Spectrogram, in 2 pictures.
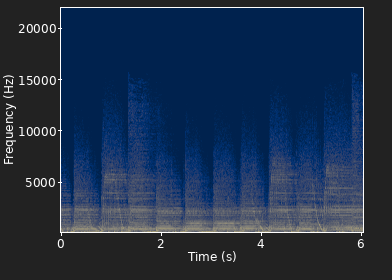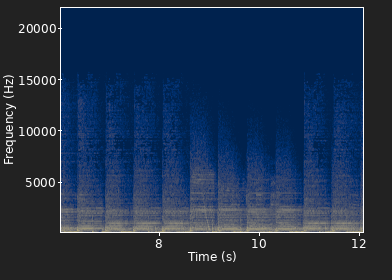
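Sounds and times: bass guitar: 0.0 - 12.0
distorted electric guitar chords: 0.0 - 12.0.

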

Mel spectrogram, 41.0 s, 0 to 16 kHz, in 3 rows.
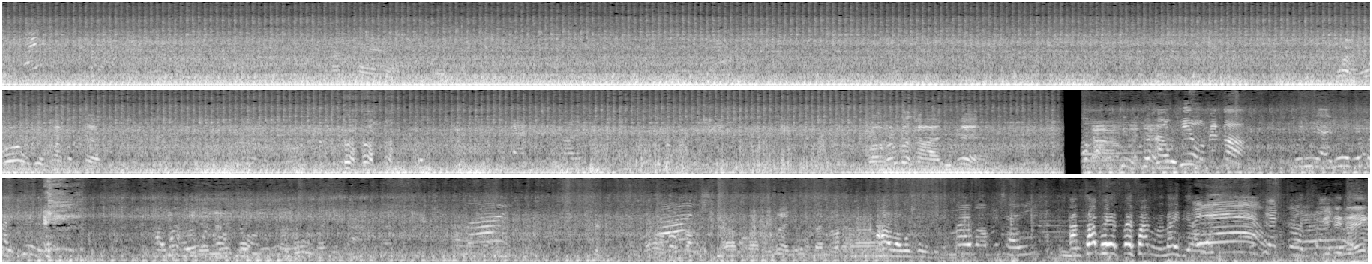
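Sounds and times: voices: 0.0 - 23.6, 24.5 - 41.0
boat engine humming: 0.0 - 41.0.

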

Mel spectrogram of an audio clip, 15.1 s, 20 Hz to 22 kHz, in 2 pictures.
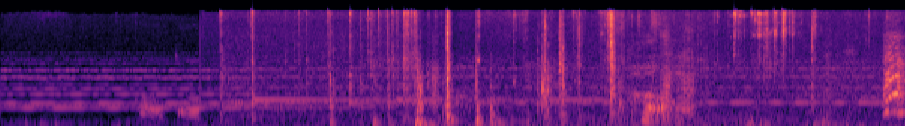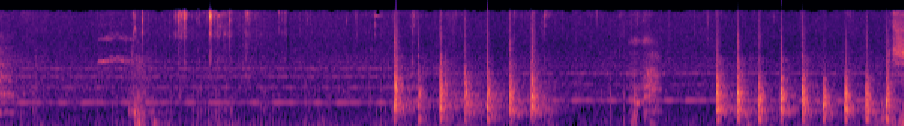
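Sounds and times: background music: 0.0 - 15.0
knocking inside car boot: 10.8 - 12.2, 13.5 - 15.0.

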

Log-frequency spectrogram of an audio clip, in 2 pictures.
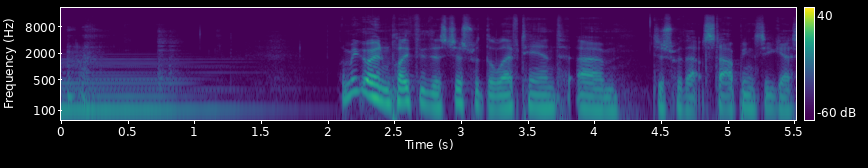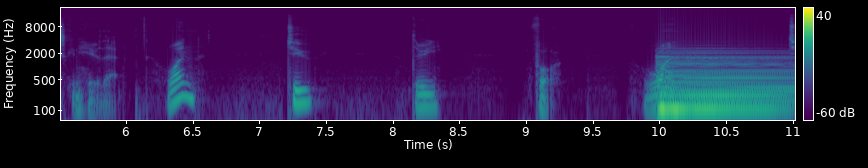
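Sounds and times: low piano notes ringing: 0.0 - 1.3, 9.9 - 11.0.

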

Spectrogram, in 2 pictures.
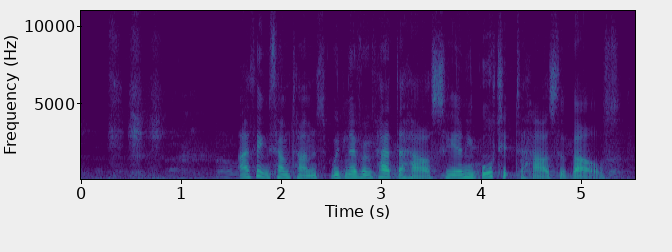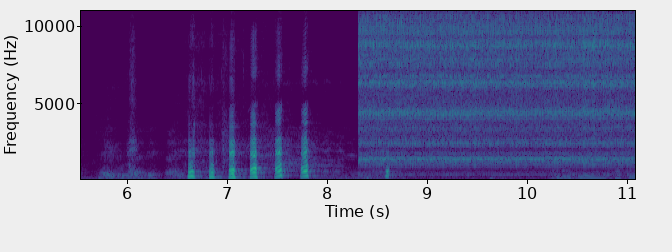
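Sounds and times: high-pitched electrical buzz and hiss: 8.3 - 11.0.

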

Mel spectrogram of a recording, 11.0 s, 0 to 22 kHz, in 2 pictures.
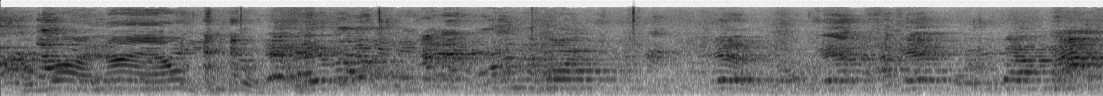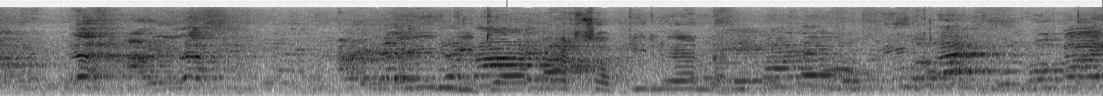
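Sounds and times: actors speaking: 0.0 - 11.0.

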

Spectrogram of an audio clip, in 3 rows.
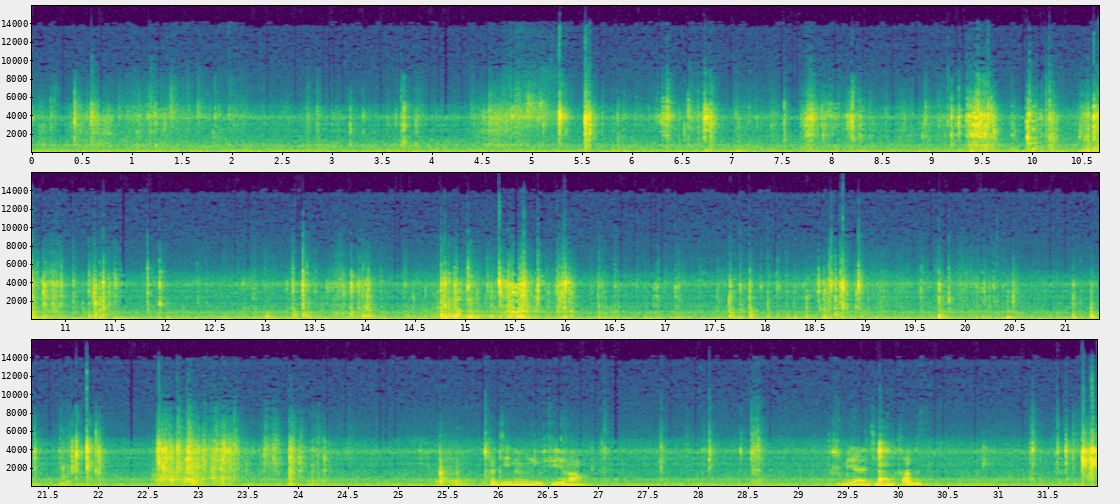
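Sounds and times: faint steady hum: 0.0 - 31.9.

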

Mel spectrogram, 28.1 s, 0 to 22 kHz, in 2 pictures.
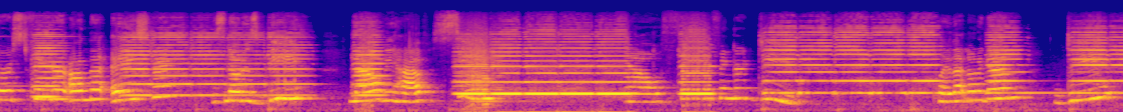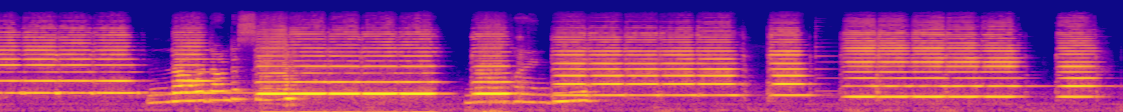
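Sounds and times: violin note bowed: 0.0 - 28.0.

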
